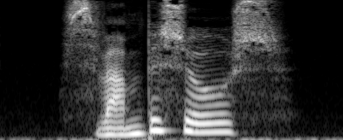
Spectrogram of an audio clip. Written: svampesauce

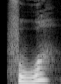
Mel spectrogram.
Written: forer

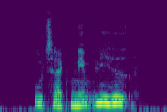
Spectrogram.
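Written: utaknemlighed

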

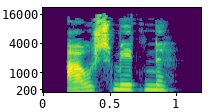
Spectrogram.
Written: afsmittende

